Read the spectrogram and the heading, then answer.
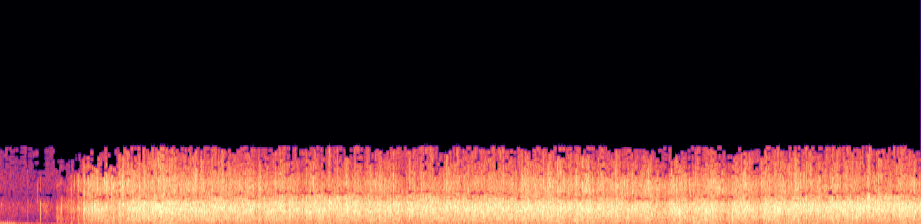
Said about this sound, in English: Ladies and gentlemen, that burst of applause is for Madeline Carroll and Melvin Douglas, who have just made their entrance on our Gulf Theater stage.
